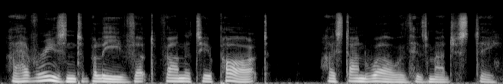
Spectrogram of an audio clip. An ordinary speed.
Yes: average, 165 wpm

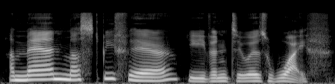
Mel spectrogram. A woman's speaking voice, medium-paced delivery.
Yes: female; average, 160 wpm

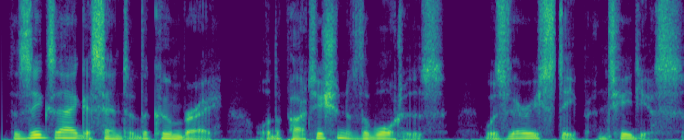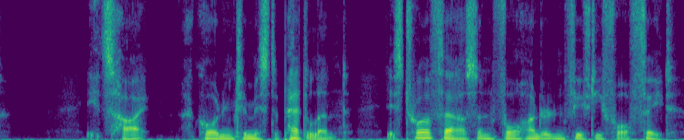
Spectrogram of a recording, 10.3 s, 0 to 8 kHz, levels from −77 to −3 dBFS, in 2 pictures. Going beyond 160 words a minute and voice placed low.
Yes: average, 180 wpm; low, 110 Hz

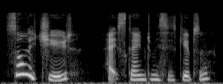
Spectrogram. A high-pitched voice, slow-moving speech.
Yes: very high, 270 Hz; slow, 105 wpm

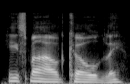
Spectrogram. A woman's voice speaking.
No: male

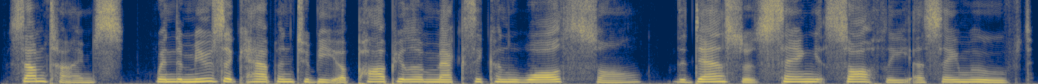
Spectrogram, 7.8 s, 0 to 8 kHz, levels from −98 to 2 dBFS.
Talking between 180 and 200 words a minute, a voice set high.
No: average, 155 wpm; high, 225 Hz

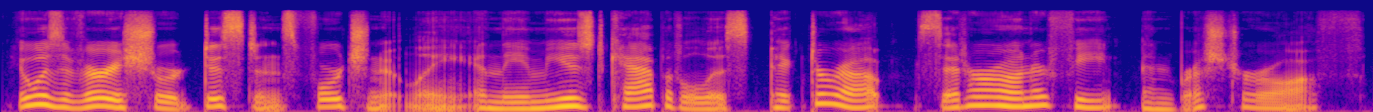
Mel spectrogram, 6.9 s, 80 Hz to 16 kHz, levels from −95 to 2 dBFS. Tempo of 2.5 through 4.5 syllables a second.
No: 5.7 syllables/s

